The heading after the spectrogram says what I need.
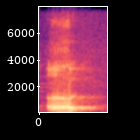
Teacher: on peut faire vibrer la luette contre le dos de la langue et on obtient ainsi un son comme R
